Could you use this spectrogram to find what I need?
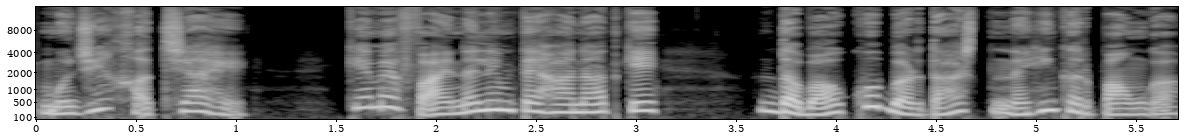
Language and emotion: Urdu, fearful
